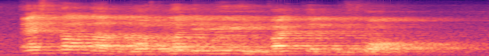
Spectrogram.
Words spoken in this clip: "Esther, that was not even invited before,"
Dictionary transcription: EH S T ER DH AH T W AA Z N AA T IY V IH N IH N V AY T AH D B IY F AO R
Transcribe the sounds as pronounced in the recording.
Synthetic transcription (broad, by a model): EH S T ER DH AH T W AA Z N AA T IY B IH IH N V AY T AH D B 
